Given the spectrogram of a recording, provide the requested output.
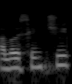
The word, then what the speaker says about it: adolescente: E adolescente, a gente fala adolescente com i, né?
